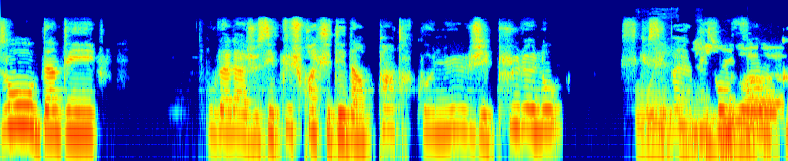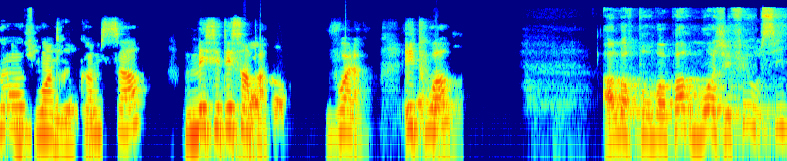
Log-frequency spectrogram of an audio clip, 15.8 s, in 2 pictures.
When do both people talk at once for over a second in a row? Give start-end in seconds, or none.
6.3-8.6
